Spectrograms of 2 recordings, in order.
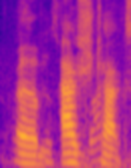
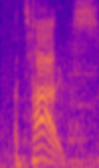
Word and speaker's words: ATKZ: Ashtax is how you say his name. Attacks?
